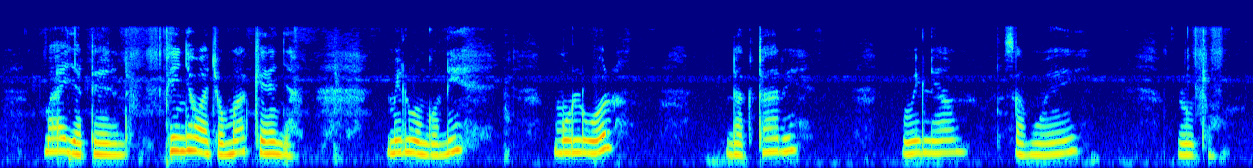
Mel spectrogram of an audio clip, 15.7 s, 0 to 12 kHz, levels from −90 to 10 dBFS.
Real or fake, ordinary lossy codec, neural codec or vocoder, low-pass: real; none; none; 7.2 kHz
